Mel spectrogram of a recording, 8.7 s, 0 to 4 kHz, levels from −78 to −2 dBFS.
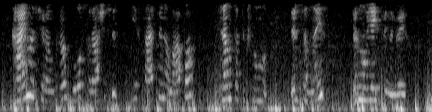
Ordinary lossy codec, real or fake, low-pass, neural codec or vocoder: MP3, 24 kbps; real; 3.6 kHz; none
